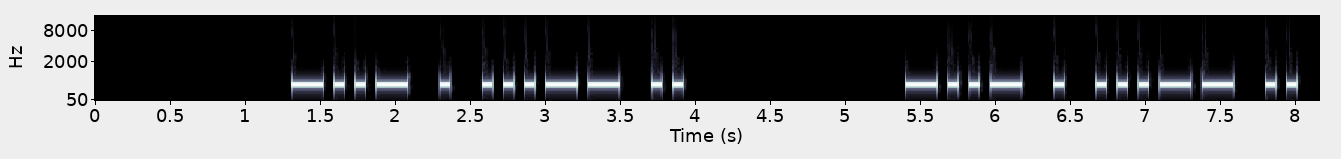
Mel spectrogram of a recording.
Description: Morse code, heard as a keyed tone, about 17 wpm, 700 Hz. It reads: XE3I XE3I
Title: DXCC-100 Call Signs - 4 Characters - Repeated 3x - 17wpm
